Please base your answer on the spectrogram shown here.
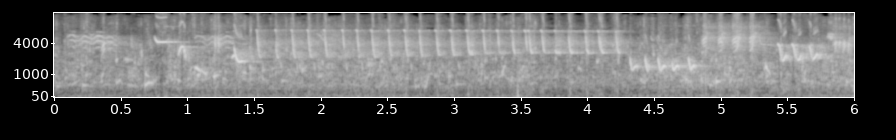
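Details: Singing common nightingale, known as sikatan londo, recorded as a master track for teaching songbirds. Warbled notes lead into a long rapid buzzing trill, then short repeated whistles and high chips.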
